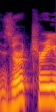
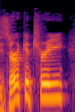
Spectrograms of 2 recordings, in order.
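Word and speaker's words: Xurkitree: This card I just pulled the other day, I think I pronounced it Zerktree, and it's really Zerkatree.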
